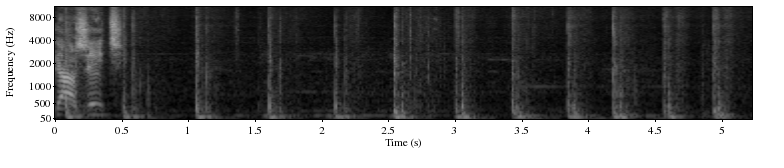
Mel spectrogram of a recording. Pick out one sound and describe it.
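Footsteps thud heavily on wooden stairs at a steady pace.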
